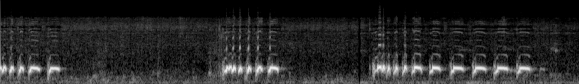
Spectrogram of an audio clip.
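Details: Local Indonesian zebra dove (Geopelia striata) song: three bursts of rapid, mellow, slightly rolling coos, the last a longer series of about nine notes, with faint rustling noise between.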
